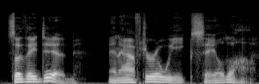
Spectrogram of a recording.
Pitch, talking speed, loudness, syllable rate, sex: 105 Hz, 210 wpm, -18 LUFS, 5.0 syllables/s, male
